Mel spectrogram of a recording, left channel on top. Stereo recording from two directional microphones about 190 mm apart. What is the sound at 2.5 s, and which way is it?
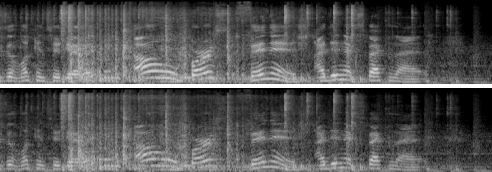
Speech, 50° left (ahead or behind).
